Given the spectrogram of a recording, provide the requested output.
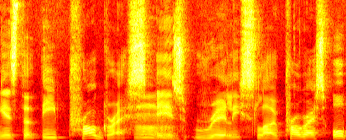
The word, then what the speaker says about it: progress: talk about moving forward there you would change the pronunciation put the stress on the end progress towards your goal or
